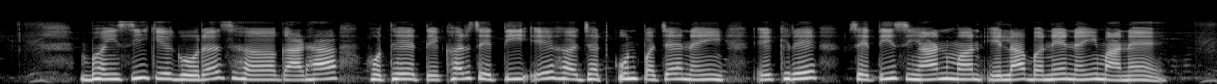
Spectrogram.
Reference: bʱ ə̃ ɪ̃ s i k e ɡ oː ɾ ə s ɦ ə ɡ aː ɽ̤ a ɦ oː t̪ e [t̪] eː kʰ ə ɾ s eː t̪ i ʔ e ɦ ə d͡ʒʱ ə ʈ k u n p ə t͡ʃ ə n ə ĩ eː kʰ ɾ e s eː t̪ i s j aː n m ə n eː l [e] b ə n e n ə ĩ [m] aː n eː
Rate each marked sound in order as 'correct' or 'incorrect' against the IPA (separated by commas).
correct, incorrect, correct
